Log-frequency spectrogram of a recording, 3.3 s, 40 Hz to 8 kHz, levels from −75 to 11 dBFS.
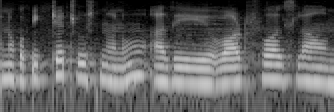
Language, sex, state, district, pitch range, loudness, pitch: Telugu, female, Andhra Pradesh, Manyam, 170-195 Hz, -15 LUFS, 185 Hz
